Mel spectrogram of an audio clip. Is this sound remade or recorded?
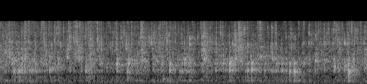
recorded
